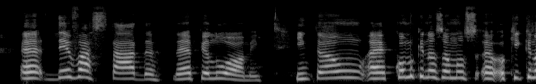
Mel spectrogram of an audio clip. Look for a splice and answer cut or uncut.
uncut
